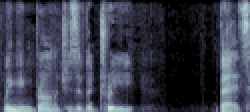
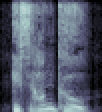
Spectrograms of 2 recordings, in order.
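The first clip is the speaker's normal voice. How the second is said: panicked gasp. A narrator's reading. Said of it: "gasped Ern in a panic".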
